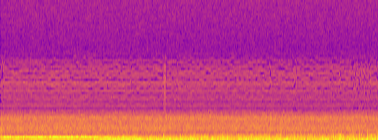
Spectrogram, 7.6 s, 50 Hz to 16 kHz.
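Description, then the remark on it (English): Space Shuttle Challenger's main engines roar during ascent shortly after liftoff on the 25th shuttle mission, throttling down to 94%: a loud, steady, unbroken rumble with dense low-end power and a hissing wash over the top, heard alone with no voices. “Engine's beginning throttling down now at 94%.”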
